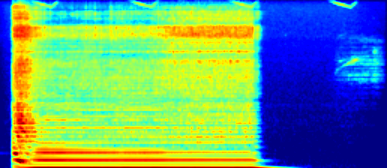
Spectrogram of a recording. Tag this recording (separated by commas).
Music, Musical instrument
